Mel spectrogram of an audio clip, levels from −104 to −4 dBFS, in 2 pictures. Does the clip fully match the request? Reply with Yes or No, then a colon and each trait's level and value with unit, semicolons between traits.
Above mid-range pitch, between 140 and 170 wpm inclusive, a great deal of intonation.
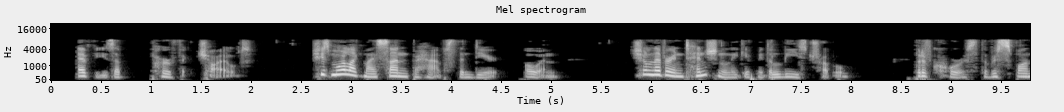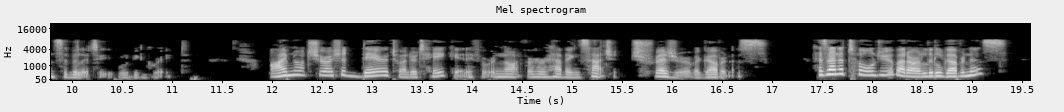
No: high, 195 Hz; average, 180 wpm; wide, 8.1 semitones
